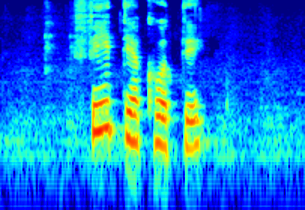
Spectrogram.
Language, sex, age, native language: Icelandic, female, 40-49, Icelandic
